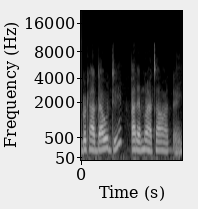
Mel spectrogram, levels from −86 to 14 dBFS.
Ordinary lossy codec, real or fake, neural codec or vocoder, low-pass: none; fake; codec, 24 kHz, 3 kbps, HILCodec; 9.9 kHz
